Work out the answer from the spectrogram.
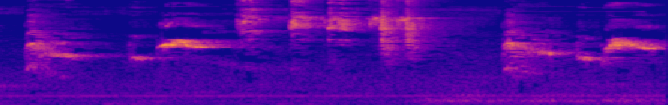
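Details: Champion caged kacer, an Oriental magpie-robin, sings mellow whistled notes, a sustained whistle, then a harsh chattering burst, followed by more short whistles; faint low hum and light background rumble.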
